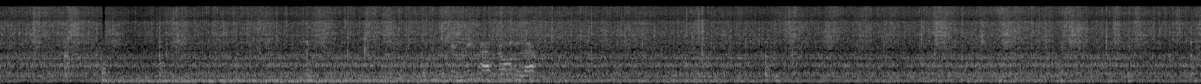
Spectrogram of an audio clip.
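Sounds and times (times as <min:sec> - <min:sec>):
meat sizzling in a frying pan: 0:00.0 - 0:12.0
wooden spatulas scraping a pan: 0:02.6 - 0:04.8, 0:09.3 - 0:12.0.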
